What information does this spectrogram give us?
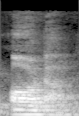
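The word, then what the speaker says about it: aorta: Number 9 पे जो blood vessel है उसका नाम है ऑर्टा, ए इसमें साइलेंट है, ऑर्टा होगा, ठीक है।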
